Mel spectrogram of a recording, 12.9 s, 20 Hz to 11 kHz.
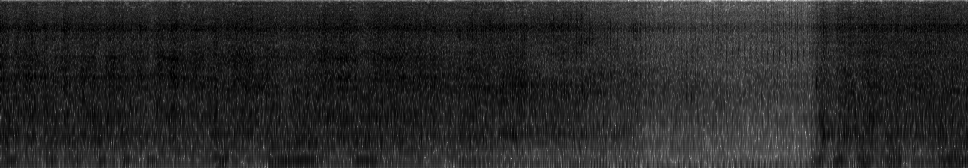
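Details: Honda Vario 125 LED scooter that came in sluggish, weak and unresponsive: after a part replacement the altitude value reads normal. Throttle blips rise and fall cleanly and drop back to a steady idle. Throttle pull is better, injector 2.3 normal, O2 sensor working.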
